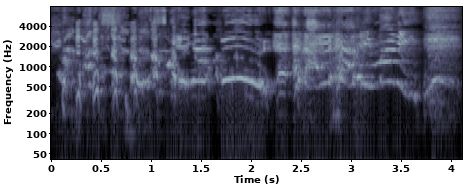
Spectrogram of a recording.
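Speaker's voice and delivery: very high, slow, laugh-crying confession; half laugh, half sob at her own desperation; laughing through tears. Real, not acted. Confessing stealing a muffin.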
